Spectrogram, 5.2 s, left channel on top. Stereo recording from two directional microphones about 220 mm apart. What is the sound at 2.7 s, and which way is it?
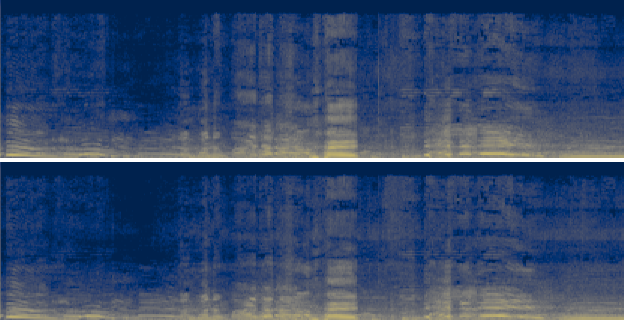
Speech, 15° left (ahead or behind).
